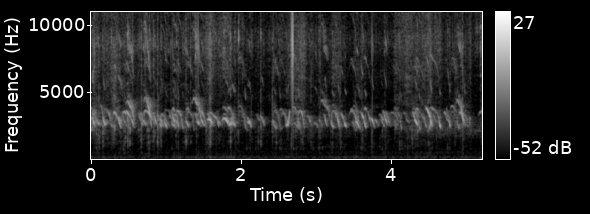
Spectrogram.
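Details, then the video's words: Poultry chicks peeping for water, numerous high chirps blurring into a continuous warbling chorus, with light tapping sounds and a faint low drone. "Murgi chicks Chirping sounds"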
